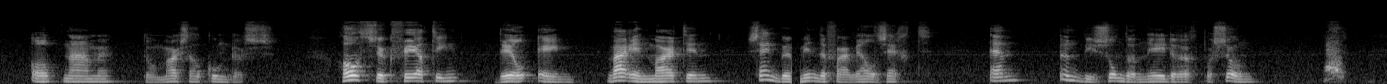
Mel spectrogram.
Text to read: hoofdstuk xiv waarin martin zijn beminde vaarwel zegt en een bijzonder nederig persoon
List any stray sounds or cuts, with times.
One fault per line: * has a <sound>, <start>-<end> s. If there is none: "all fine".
* has a dropout, 7.9-8.0 s
* has a bark, 13.2-13.5 s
